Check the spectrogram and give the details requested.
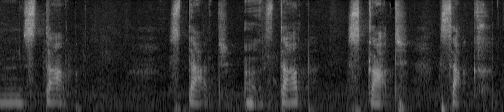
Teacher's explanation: in many accents of english syllable final ptk are accompanied by an overlapping glottal stop gesture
